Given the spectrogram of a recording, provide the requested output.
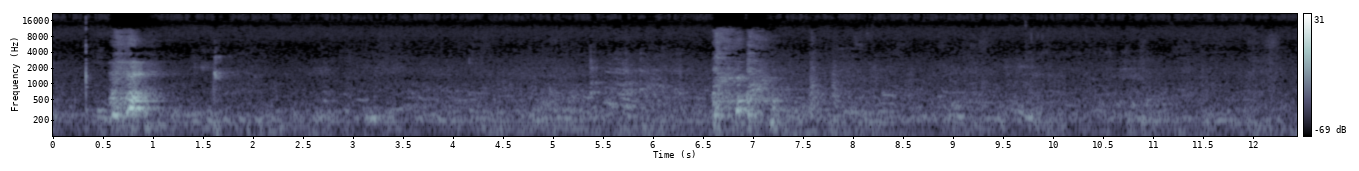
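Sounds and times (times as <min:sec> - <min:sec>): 
low murmuring voices: 0:00.4 - 0:12.3
person coughing to clear the throat: 0:00.6 - 0:01.1, 0:06.6 - 0:07.3
laughter: 0:04.7 - 0:07.9.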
